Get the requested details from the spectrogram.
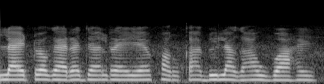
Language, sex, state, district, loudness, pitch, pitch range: Hindi, female, Bihar, Katihar, -16 LUFS, 215 Hz, 210-215 Hz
